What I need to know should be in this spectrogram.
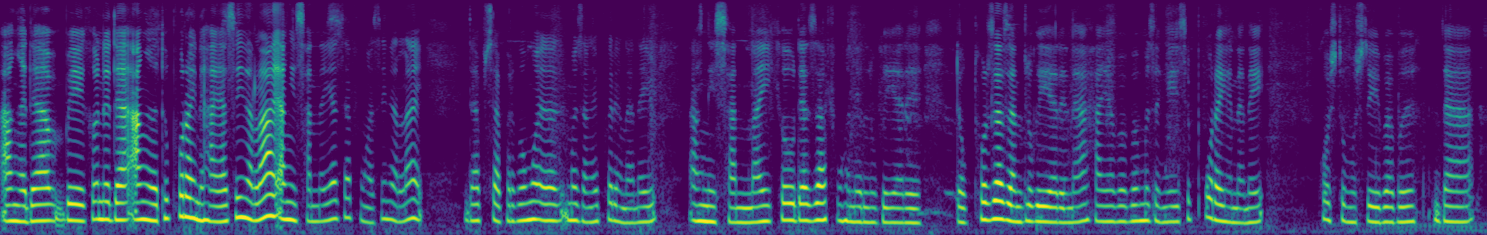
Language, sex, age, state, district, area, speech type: Bodo, female, 60+, Assam, Kokrajhar, urban, spontaneous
